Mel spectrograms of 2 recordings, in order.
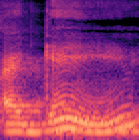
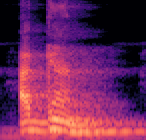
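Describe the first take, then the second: First: The i in the second syllable is sounded. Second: The i in the second syllable is silent. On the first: The speaker calls it wrong. "not again" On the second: The speaker calls it right. "the letter I is actually silent"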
